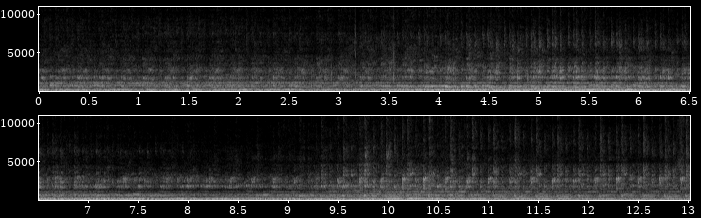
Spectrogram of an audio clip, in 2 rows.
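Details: 1981 Chevrolet C10 with swapped TBI 350 V8 and Turbo 400 transmission, loud exhaust; deep, loud rumble runs steady and even with a slight swell midway, no knocking or ticking; sounds healthy, normal running.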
